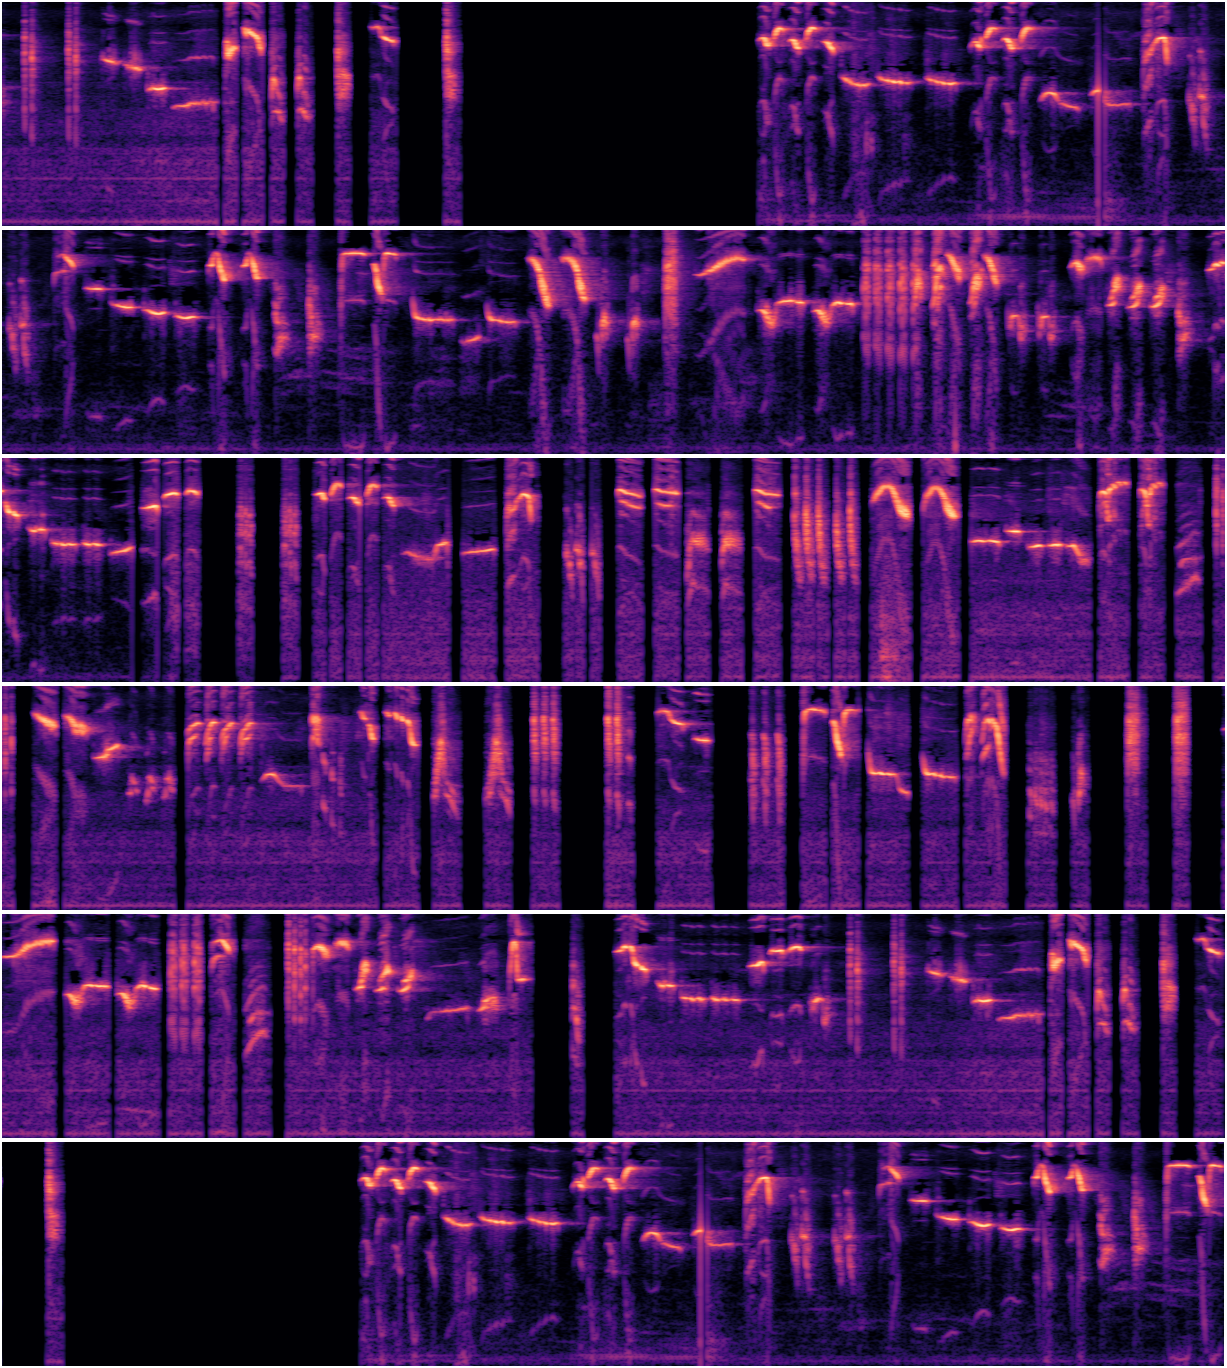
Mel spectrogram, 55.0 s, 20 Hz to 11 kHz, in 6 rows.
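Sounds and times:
bird singing whistles and trills: 0.0 - 3.5, 5.7 - 46.4, 48.6 - 55.0.

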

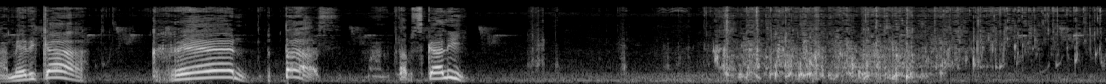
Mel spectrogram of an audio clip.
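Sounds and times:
water splashing: 7.0 - 11.0.

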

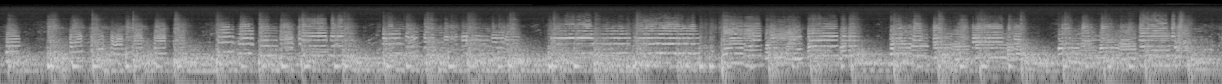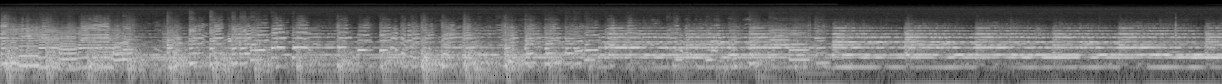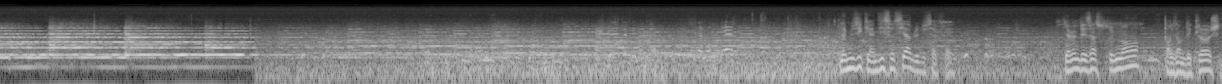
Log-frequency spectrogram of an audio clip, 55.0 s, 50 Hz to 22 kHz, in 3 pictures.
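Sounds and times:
marching brass band playing: 0.0 - 55.0
large church bell ringing: 3.0 - 55.0.

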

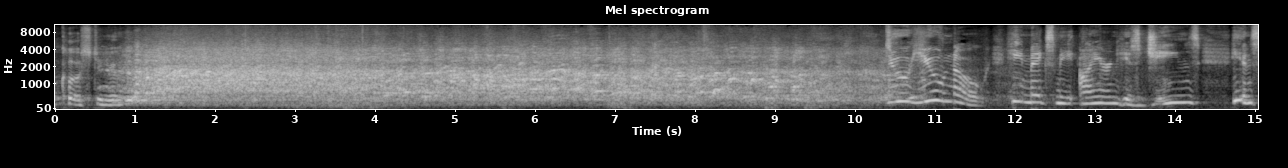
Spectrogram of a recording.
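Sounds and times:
studio audience laughing: 0.7 - 11.2.

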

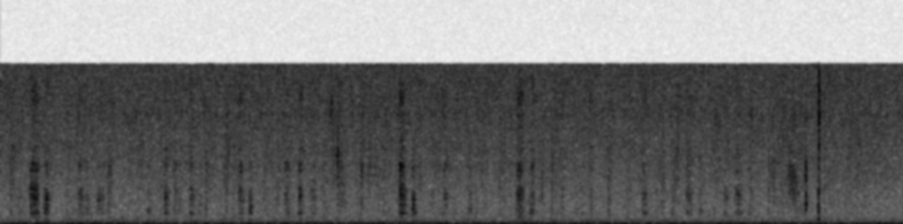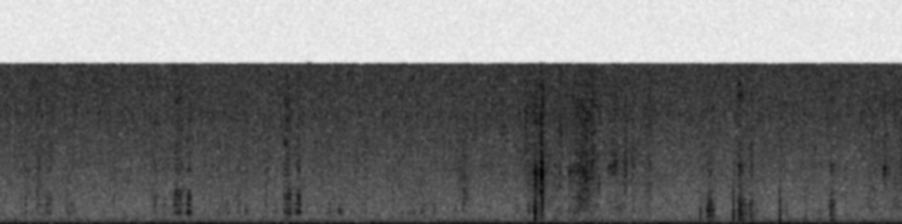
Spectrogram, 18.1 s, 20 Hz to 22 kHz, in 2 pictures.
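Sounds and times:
low background hum: 0.0 - 18.0
pen scratching on paper: 0.1 - 8.1, 10.7 - 12.5.

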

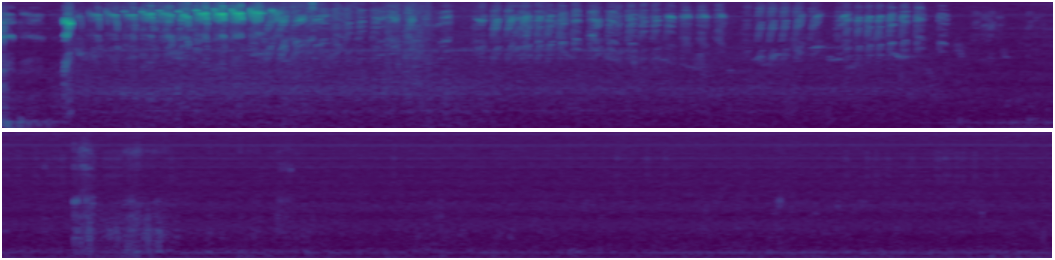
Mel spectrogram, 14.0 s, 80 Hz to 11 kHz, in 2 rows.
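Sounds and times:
nestlings cheeping: 0.0 - 6.8
steady low hum: 0.0 - 14.0.

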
